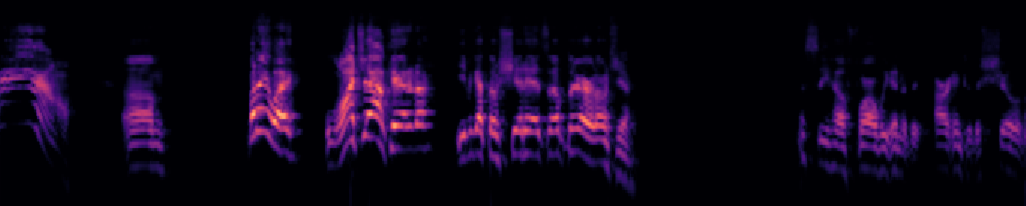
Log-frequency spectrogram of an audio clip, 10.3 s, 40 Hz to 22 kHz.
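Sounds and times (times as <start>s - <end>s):
person imitating a cat's meow: 0.0s - 0.7s
speech: 0.4s - 1.8s, 2.5s - 6.4s, 8.0s - 10.2s.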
